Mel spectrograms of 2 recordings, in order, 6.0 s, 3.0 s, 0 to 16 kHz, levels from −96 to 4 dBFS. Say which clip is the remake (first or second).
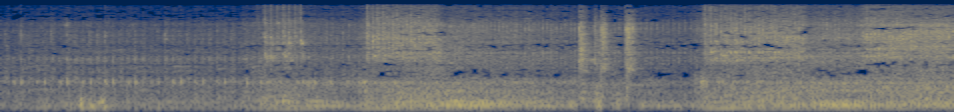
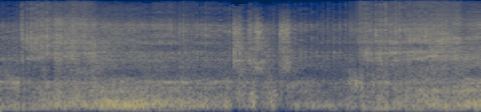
second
